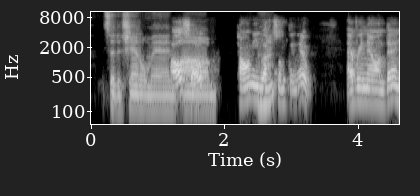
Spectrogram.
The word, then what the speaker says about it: Toney: Tony's Reviews. That's spelled TONEY, like James Tony.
